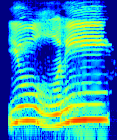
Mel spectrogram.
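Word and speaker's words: يُغْنِي: Yugni yug. Oke. Alirkan suara gin sukun agar tidak tersendat.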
